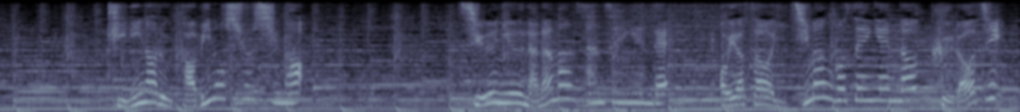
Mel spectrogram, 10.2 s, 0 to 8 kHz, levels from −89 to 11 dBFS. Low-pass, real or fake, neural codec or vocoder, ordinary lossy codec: 7.2 kHz; real; none; AAC, 32 kbps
